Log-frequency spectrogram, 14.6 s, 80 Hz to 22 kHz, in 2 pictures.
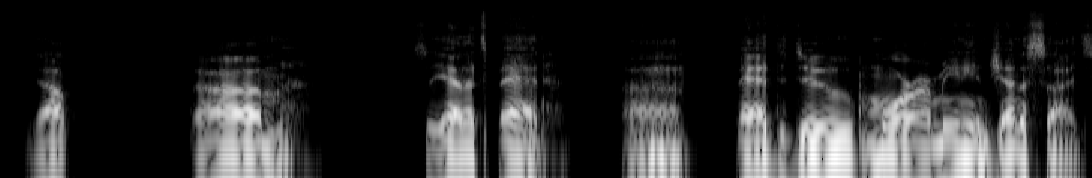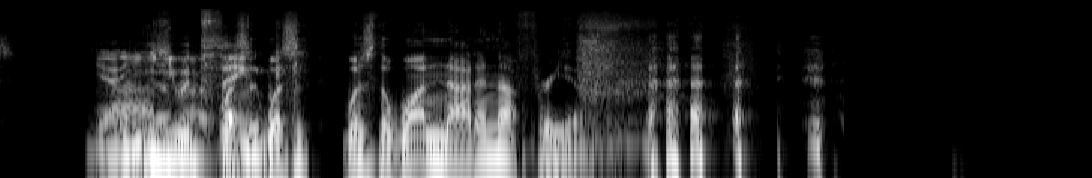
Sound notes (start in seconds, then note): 11.1 blows out a breath; 11.1 laughs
